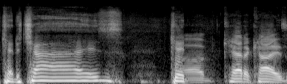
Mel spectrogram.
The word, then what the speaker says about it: catechize: me okay the cheese catch eyes actually oh you see it either way I'm wrong pretend that the H wasn't there oh God the H is silent so how are you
